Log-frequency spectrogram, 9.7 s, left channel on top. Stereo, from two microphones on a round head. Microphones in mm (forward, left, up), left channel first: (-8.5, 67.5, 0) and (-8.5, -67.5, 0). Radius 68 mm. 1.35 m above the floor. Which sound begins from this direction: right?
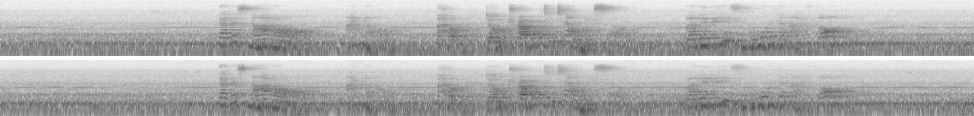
A woman speaking, at 2.2 s.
